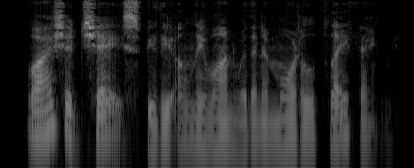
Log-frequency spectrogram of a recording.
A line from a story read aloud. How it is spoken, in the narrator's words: she'd softly queried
